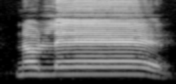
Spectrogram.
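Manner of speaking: mock anguish, one long sustained "lead"; mock dramatic cry. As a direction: stretch "lead" into a hammed-up wail. Meme repeat parodying the drawn-out yell.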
